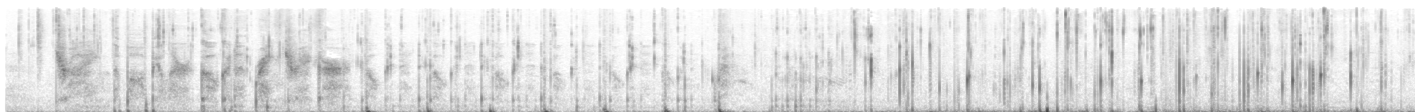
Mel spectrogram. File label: whispering asmr; اسمر زمزمه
